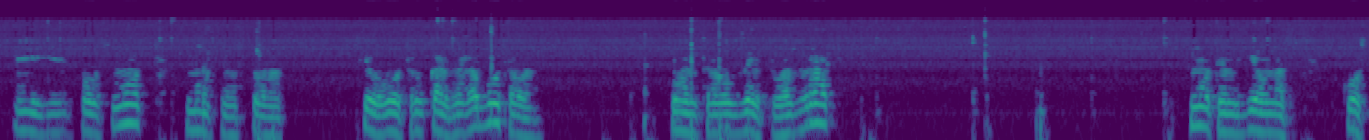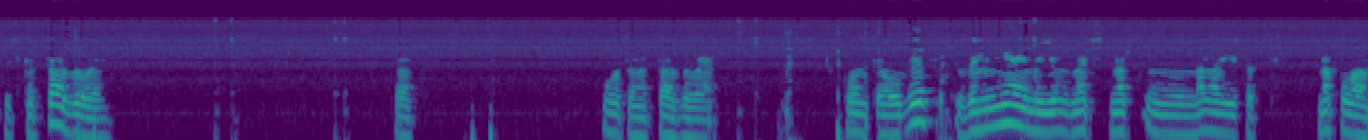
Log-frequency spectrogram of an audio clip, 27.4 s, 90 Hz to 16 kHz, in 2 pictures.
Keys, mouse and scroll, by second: 1.6 click, 2.5 g, 4.3 click, 4.7 KP_1, 7.1 ctrl+z, 8.7-9.7 shift+middle drag, 10.8-11.6 middle drag, 14.3 g, 15.8 click, 17.1-18.1 drag, 18.4 g, 21.0 click, 22.2 ctrl+z, 23.9-27.3 drag.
